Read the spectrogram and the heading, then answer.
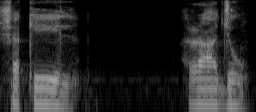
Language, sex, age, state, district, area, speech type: Urdu, male, 30-45, Delhi, South Delhi, rural, spontaneous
